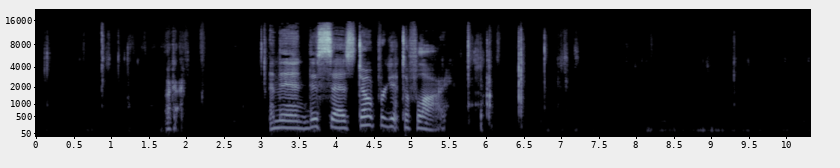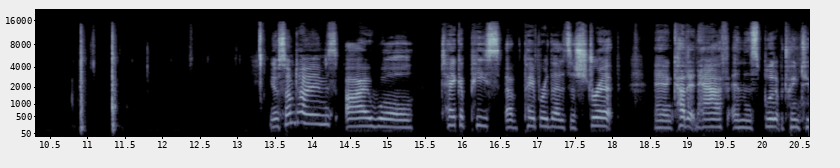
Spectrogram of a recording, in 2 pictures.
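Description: Paper rustles and slides under hands.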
